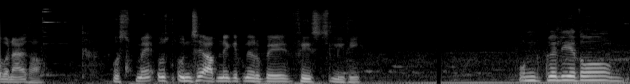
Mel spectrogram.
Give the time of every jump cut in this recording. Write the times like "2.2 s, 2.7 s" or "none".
none

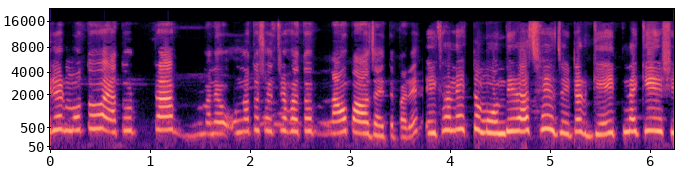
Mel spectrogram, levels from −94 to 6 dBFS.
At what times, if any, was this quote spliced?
3.7 s

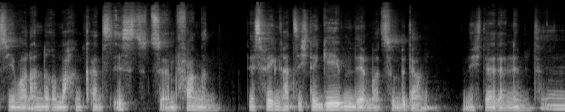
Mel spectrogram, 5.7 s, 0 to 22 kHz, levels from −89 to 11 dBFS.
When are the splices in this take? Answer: 2.3 s

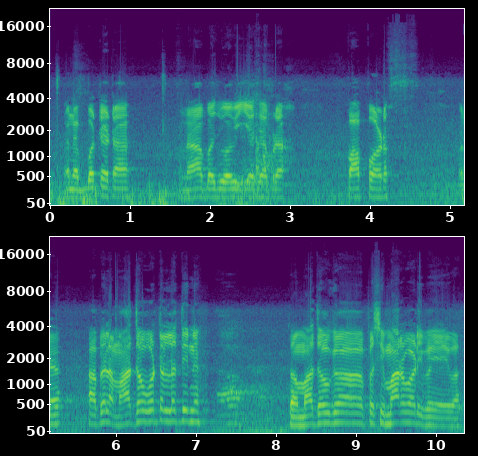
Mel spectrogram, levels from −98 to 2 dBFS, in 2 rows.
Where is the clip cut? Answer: 5.2 s

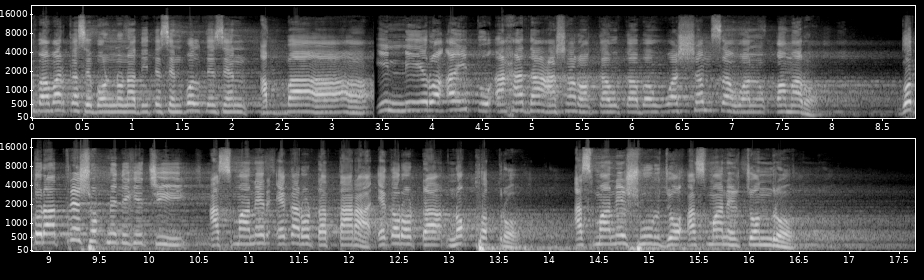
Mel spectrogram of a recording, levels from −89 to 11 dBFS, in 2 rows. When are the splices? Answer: 3.4 s

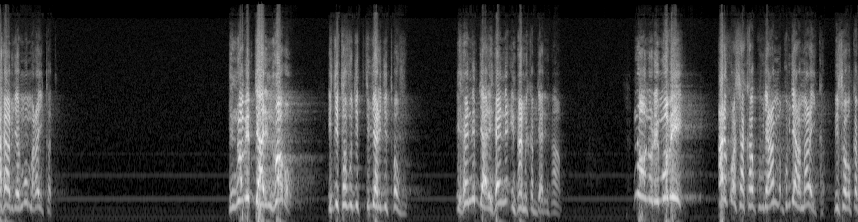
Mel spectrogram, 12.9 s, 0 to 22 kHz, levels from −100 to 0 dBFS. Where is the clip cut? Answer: none

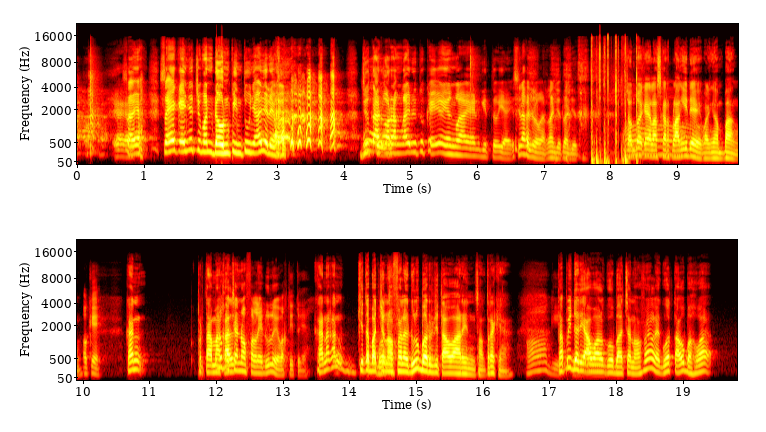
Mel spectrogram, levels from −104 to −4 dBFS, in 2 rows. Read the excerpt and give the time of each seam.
8.0 s

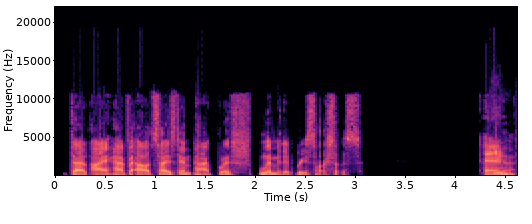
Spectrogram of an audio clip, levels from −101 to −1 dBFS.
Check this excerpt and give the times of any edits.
none

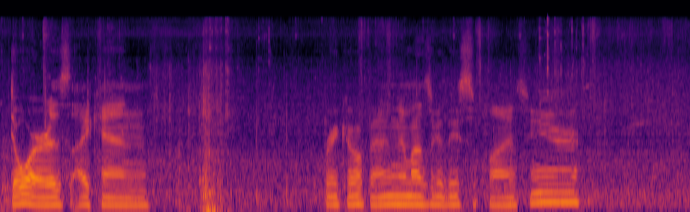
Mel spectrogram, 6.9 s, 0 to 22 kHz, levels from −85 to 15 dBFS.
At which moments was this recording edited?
5.8 s

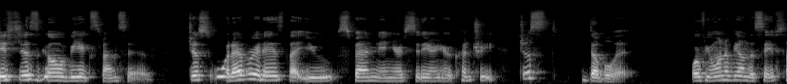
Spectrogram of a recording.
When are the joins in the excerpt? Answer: 1.7 s

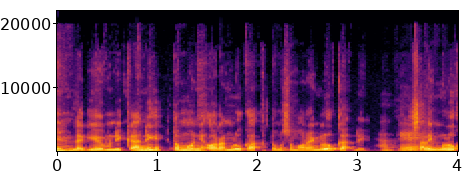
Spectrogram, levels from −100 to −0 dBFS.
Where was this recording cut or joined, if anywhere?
1.1 s

